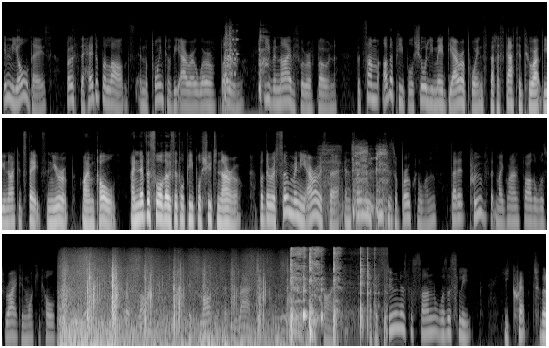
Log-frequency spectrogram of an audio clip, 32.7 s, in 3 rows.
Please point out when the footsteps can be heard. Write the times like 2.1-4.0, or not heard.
22.9-28.1.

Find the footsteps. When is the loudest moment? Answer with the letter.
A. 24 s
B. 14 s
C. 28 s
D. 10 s
A.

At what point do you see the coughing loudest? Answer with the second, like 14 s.
28 s.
